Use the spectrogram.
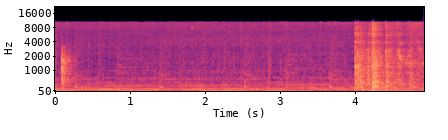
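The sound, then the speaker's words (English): Green and red peppers fry in olive oil in a pan, giving a soft, steady sizzle after a brief crackle at the start. Near the end a much louder, crackling burst of sizzling takes over. “All right, fry it up.”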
